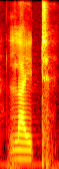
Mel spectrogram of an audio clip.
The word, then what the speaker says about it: light: আছে যেগুলো সাইলেন্ট থাকে যেমন মনে করেন লাইট LIGHT লাইট এখানে GHটা আমরা প্রোনাউন্সিয়েশন করি নাই এরকম নো KNOW নো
